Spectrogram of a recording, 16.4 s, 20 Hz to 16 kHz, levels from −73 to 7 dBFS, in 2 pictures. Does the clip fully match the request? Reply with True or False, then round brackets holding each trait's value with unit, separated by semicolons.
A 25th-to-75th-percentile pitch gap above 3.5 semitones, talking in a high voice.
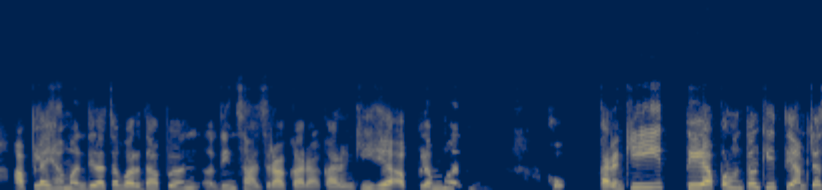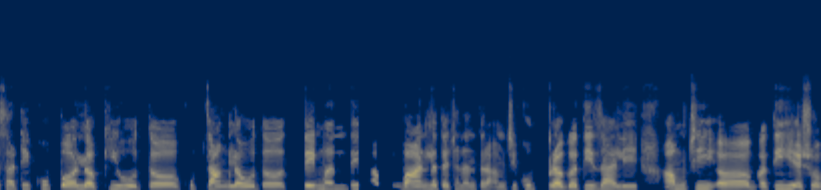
False (3.1 semitones; 230 Hz)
